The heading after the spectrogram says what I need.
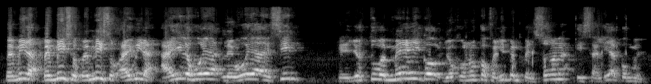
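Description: A Cuban man with a high voice who hosts a live stream and steps in to calm the quarrel, pleading for peace. Steady noise sits under his voice. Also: quick pace. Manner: calming, mediating, pleading.

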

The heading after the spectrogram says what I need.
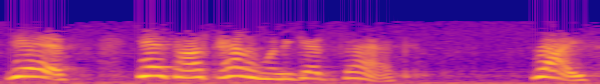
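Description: A woman playing a brisk, insistent newspaper reporter in a 1940s radio drama, urgent and assertive. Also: high voice, big pitch swings, soft background music. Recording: thin, phone-like old radio recording.

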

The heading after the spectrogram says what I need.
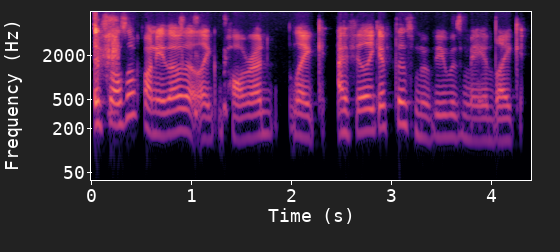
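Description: Woman, twenties, very deep voice, dry close sound, casual podcast chat, swears casually. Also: expressive, fairly quick, dark tone, dry recording, muffled recording. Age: 20s. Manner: chatty, laughing, swears casually. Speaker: podcast co-host.

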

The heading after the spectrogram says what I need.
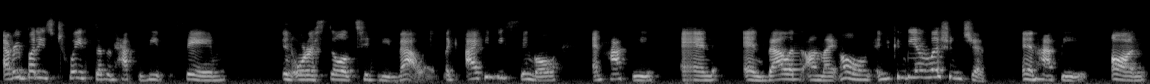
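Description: Bright animated woman podcaster. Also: mid-range voice, normal speed, no echo. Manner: animated, emphatic, acts out quoted voices. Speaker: podcast host. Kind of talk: casual conversation. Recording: slightly dull lo-fi sound.

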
